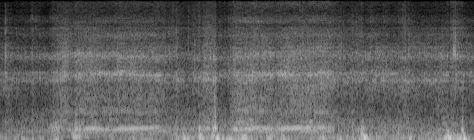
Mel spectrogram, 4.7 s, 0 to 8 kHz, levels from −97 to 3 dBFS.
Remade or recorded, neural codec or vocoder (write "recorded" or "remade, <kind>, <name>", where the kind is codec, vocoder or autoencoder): remade, codec, SNAC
